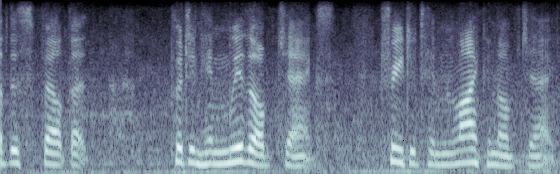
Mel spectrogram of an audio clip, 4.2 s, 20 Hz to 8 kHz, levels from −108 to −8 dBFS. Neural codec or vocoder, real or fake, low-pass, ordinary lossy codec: none; real; 7.2 kHz; Opus, 16 kbps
